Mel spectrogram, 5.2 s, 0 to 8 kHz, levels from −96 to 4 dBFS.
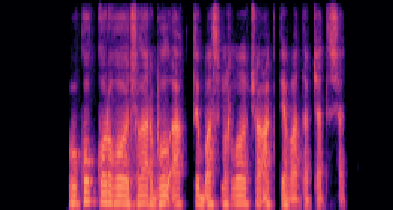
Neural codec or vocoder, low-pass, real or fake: none; 7.2 kHz; real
